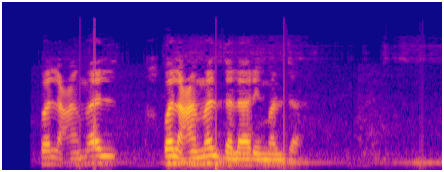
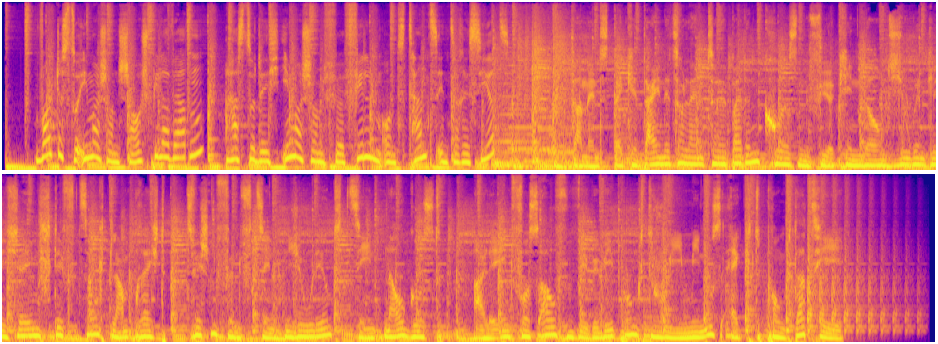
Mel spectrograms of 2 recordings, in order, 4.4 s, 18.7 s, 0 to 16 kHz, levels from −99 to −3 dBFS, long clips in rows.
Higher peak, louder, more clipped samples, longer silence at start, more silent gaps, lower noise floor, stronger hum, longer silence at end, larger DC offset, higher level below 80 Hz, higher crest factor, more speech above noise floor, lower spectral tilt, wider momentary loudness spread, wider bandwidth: about the same, 0 dBFS vs 0 dBFS; second, -21 LUFS vs -8 LUFS; neither; first, 0.4 s vs 0.05 s; neither; first, -57 dBFS vs -31 dBFS; neither; about the same, 0.1 s vs 0.15 s; second, under 0.1% vs 2%; second, -58 dBFS vs -16 dBFS; first, 22 dB vs 8 dB; first, 37 dB vs 24 dB; first, -7 dB/octave vs -5 dB/octave; first, 13 LU vs 3 LU; second, 10.5 kHz vs 16 kHz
